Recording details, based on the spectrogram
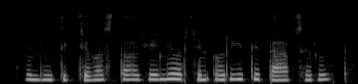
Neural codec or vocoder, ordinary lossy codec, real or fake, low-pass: none; none; real; none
